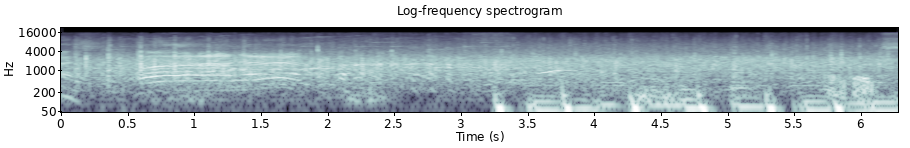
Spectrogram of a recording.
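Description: Audience applauding and cheering, with an excited shout in the first two seconds. Backing music with a low bass beat comes in about halfway through.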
